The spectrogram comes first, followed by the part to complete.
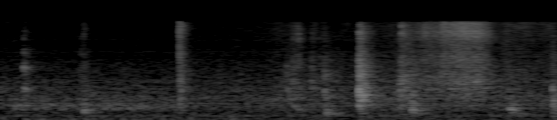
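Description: Faint mouth sounds of a piece of dark chocolate being chewed: a few soft clicks, then a short breathy hiss near the end.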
